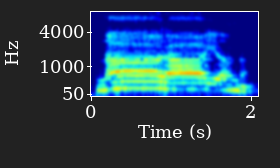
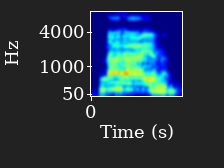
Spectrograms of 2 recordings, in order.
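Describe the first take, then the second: First: Narayana very slow, NA and RA held long; almost intone Narayana with stretched vowels; old Sanskrit long vowels. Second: Narayana with short NA and stressed RA; weight on the second syllable of Narayana; modern Sanskrit stress. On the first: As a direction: draw out NAA-RAA in Narayana. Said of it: "lá no sânscrito fica". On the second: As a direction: say Narayana as na-RAA-ya-na. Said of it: "no sânscrito contemporâneo". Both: Shown as a demonstration.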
